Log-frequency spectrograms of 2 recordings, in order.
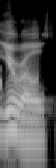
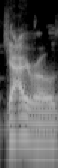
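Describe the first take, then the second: First: The word begins with a Y sound. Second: The word begins with a hard G sound. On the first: This is how the speaker's own group says it. "as we call them" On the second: Other people say it the way it is spelled. "as some people might say"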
